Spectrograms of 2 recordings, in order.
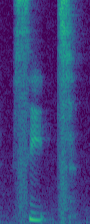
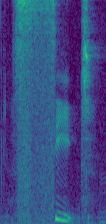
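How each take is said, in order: First: The final t is released with a puff of air. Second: The final t is released with a puff of air.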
